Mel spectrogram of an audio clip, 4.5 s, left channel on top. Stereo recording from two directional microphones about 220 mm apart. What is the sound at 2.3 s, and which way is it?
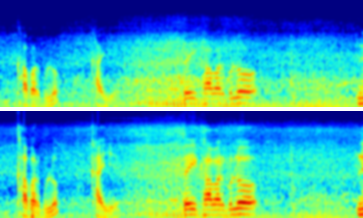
Speech, 70° right (ahead or behind).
